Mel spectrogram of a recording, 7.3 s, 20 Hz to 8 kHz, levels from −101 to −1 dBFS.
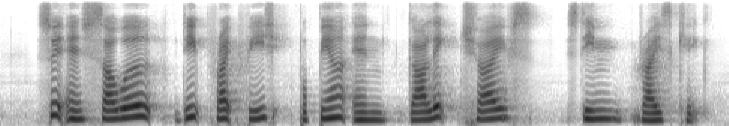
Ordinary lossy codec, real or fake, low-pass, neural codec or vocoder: none; fake; 7.2 kHz; codec, 24 kHz, 0.9 kbps, DualCodec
